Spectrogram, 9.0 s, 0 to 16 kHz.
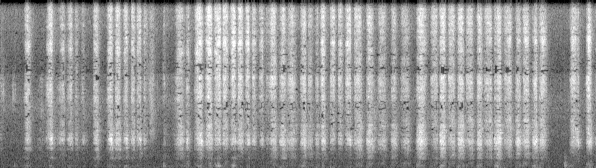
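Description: A green colored pencil held in the fingers rubs and scratches across a thin white paper coloring book page lying flat on a table while coloring grass. The sound is a quiet, rapid series of bright, raspy back-and-forth strokes, centered around 2.5 kHz with almost no low end. Each stroke dies away quickly.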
